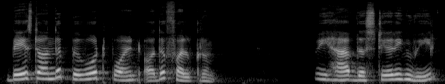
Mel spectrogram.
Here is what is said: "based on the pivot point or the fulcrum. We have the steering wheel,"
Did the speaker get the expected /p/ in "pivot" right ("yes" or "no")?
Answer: yes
